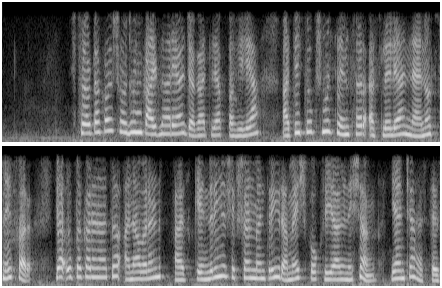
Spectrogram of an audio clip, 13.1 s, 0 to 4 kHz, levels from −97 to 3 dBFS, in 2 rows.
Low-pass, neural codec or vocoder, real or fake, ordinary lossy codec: 3.6 kHz; codec, 16 kHz, 2 kbps, FunCodec, trained on Chinese and English, 25 frames a second; fake; none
